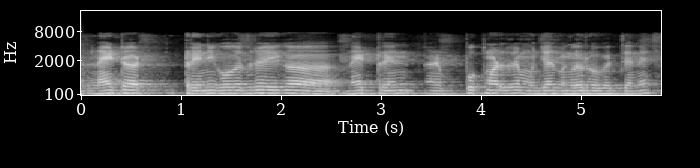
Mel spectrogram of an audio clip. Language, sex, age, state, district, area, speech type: Kannada, male, 18-30, Karnataka, Gulbarga, urban, spontaneous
